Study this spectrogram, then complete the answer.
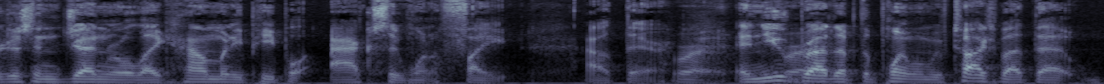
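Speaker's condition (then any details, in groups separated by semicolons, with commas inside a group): No condition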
